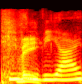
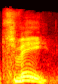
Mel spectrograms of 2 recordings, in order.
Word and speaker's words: Tzvi: T-Z-V-I? Tzvi.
